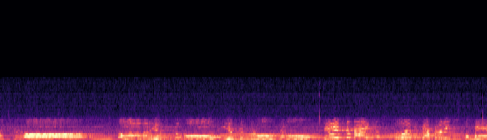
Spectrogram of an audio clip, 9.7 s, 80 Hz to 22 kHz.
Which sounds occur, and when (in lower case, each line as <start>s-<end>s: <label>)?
0.0s-9.7s: mechanisms
0.0s-9.7s: music
0.0s-9.7s: yodeling
6.3s-6.4s: tick
9.6s-9.7s: tick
